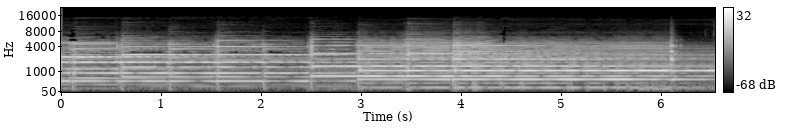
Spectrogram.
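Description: Electric guitar with overdrive playing a slow melodic line of held notes, picked lightly and stepping through several pitches over the first three seconds, then settling on one long sustained note.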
